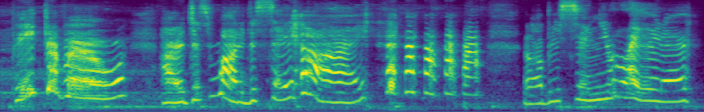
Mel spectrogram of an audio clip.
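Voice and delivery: slow high sing-song taunt with cackles; creepy playful villain. Acted. Villain popping out to greet the player, slow sing-song taunt. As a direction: tease him like a creepy toy.

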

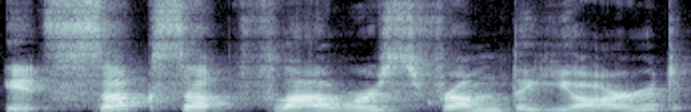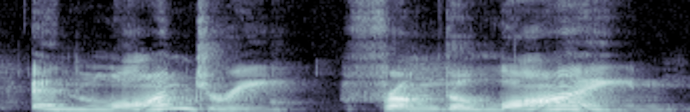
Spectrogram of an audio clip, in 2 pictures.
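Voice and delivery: usual speaking voice

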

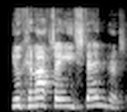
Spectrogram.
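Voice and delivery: mock indignant. Podcaster scolding wrestlers for their favourite Scottish thing, mock indignant. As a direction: protest it emphatically.

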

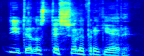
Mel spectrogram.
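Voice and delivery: put-on high, bossy old woman; high old woman's order; ordering grandma. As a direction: command like a stern granny. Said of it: "ordinò lei".

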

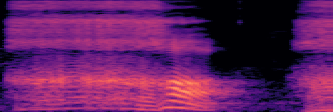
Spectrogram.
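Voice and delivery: খ with long rasping friction in the throat; throaty kha. Shown as a demonstration. Teacher modelling how we will pronounce it, rasped খ. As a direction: scrape খ out from the end of the throat. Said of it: "এভাবে আমরা উচ্চারণ করব".

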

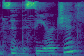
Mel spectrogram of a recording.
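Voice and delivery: usual speaking voice

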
